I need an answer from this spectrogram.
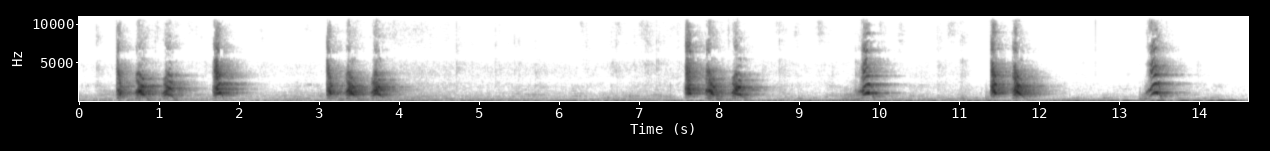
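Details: A Bichon Frise dog indoors, lunging at a robot vacuum, gives sharp, high yappy barks in quick bursts of two to four, with short pauses between volleys and a low machine hum underneath.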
